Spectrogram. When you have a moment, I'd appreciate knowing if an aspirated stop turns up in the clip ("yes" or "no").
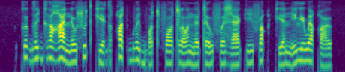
no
